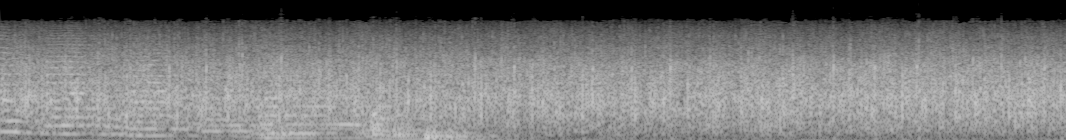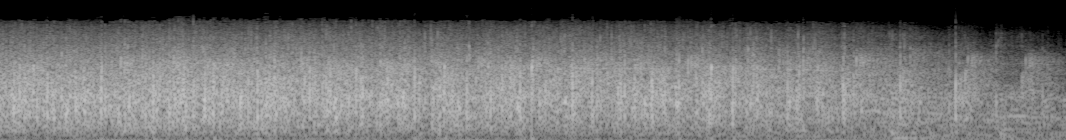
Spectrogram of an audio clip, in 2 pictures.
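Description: A large crowd applauds loudly and steadily for about ten seconds as the final notes of a song fade out underneath, then the clapping begins to thin toward the end.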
